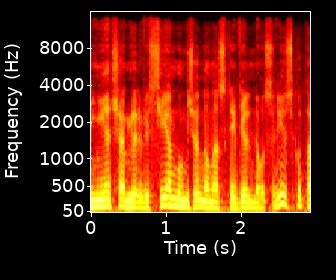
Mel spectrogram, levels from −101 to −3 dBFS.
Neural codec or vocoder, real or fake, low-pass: codec, 44.1 kHz, 2.6 kbps, SNAC; fake; 14.4 kHz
